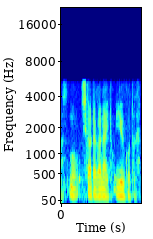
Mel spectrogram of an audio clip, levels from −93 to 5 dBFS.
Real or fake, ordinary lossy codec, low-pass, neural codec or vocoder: real; none; 5.4 kHz; none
